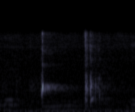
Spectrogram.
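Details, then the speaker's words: Baby boy with recurring hiccups while being talked to: two sudden, quiet, clipped catches of breath about half a second apart in a quiet room; infant hiccups. "too much talking give you the hiccups how'd you get those you get excited do you get excited to talk do you have too much to say"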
